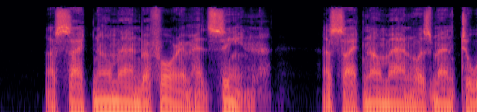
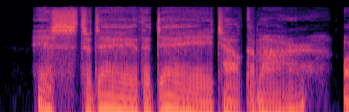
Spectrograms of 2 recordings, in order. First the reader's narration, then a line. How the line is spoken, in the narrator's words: Ordan asked, the hissing lisp of his voice barely noticeable now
